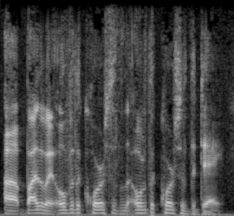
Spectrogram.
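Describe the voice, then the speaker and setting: A man's voice: mid-range voice, racing. A man running a tabletop role-playing game on a live stream, rambling with frequent restarts as he narrates. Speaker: game master.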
